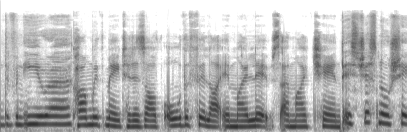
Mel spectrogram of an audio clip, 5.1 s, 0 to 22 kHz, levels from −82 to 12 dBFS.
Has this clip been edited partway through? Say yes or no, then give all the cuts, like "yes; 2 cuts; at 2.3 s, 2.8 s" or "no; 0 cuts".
yes; 2 cuts; at 0.9 s, 4.2 s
